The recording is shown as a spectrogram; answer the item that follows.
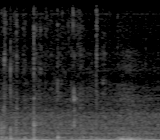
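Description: A few faint, sharp clicks from fingers handling a paper verb wheel, over a low steady hum, with a soft low thump near the end.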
